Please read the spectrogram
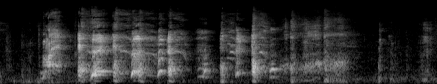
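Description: A woman coughing hard in a rapid string of coughs, starting about half a second in and lasting about three seconds.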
